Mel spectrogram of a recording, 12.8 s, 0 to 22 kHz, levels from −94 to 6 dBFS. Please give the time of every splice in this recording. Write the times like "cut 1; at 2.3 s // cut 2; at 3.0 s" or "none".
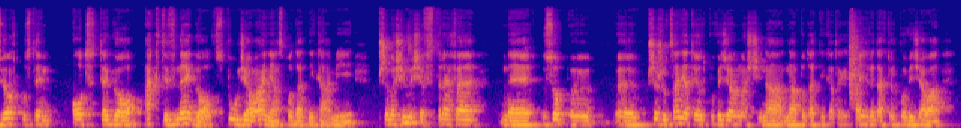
none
